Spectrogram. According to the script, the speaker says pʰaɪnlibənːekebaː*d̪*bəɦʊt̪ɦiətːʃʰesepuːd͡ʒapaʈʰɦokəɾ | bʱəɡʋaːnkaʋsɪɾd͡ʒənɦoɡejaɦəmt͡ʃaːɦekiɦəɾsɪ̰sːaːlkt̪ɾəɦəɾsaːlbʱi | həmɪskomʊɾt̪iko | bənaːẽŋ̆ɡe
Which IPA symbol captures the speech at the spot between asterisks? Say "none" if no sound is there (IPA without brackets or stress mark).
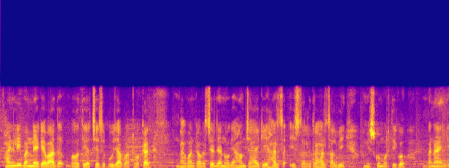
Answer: d̪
